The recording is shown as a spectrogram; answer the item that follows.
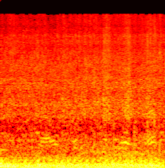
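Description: Steady low rumble of vehicle engines and street traffic, with faint voices of people nearby.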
